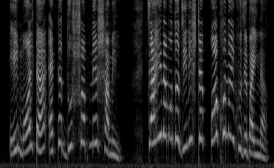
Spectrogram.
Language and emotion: Bengali, angry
